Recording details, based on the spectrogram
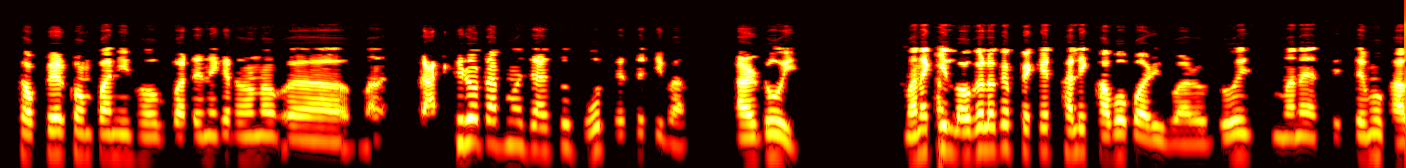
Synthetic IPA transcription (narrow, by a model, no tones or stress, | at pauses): sɔp̚ʰteaɹkɔmpaniɦok̚batɛnɛkɛdʱɔɹɔnɔma̰nɛ | kakʰiɹɔtap̚mɔjzajsʊ̃bɔɦut̚pʰɛsitibʱal | aɹudoj | manɛkilɔɡɛlɔɡɛpɛket̚kʰalikʰabɔpaɹibɔaɹudojmanɛsistɛmɔbʱa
